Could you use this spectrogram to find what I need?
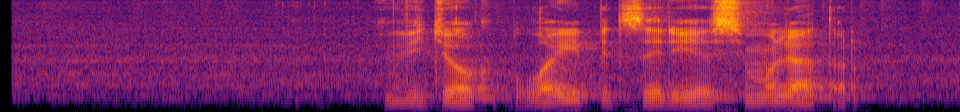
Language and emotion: Russian, neutral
